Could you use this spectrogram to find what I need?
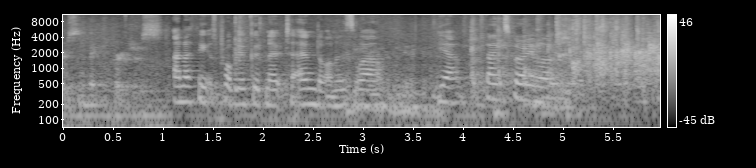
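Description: A woman laughs into a microphone.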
